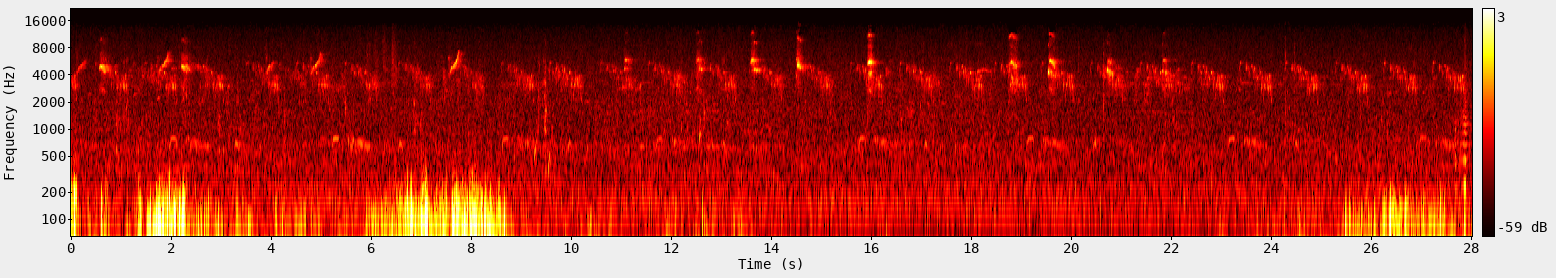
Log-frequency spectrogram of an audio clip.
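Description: Small birds in the surrounding trees chirping over and over with short, high, falling notes. Low rumbles come twice in the first nine seconds and again near the end.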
